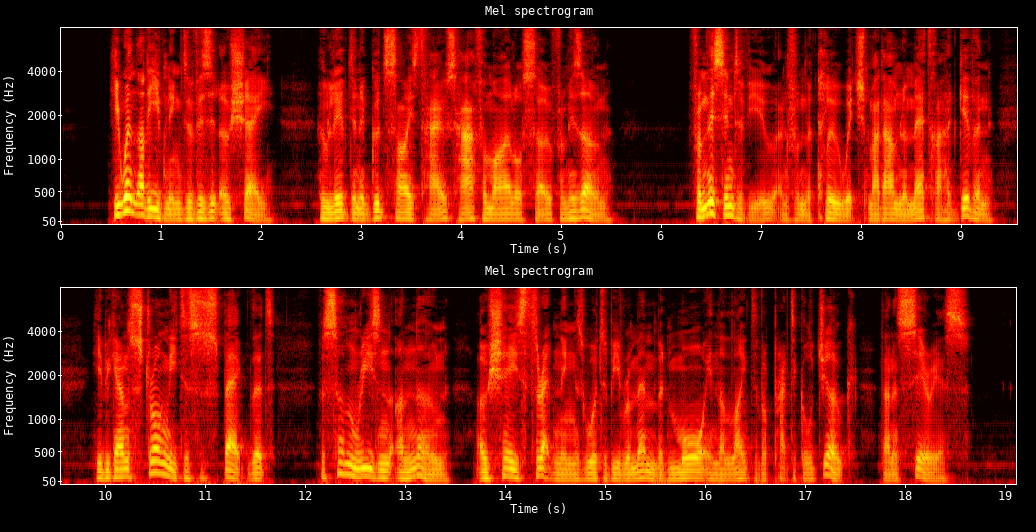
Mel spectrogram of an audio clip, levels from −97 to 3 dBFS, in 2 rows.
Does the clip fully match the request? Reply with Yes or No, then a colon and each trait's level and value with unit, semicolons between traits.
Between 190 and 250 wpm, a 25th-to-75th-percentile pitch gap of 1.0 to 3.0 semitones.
No: average, 195 wpm; average, 4.9 semitones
